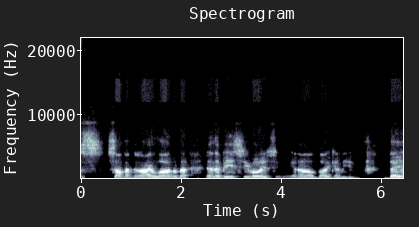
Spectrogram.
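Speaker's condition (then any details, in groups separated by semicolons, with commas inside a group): Cerebral palsy; present from birth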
